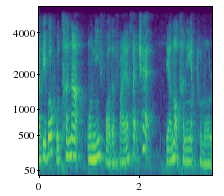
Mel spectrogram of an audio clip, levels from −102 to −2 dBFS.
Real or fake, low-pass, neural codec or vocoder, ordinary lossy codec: fake; 5.4 kHz; vocoder, 44.1 kHz, 128 mel bands every 256 samples, BigVGAN v2; none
